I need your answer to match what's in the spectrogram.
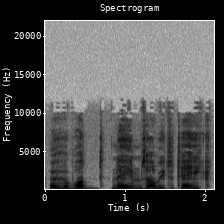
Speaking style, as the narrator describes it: inquired the latter, anxiously

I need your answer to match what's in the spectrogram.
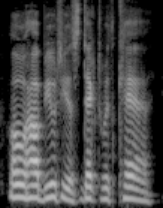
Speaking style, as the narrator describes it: exclaimed

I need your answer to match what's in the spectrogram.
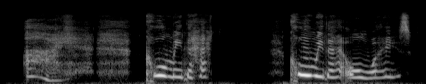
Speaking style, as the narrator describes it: exclaimed the locksmith's little daughter

